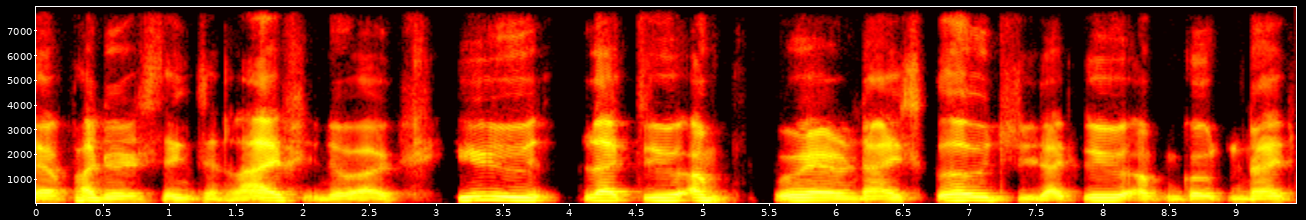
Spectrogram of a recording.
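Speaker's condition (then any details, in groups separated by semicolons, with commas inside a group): Cerebral palsy; from birth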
